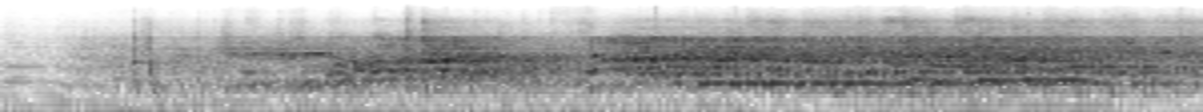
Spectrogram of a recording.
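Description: Loud shouting and cheering after a won point in a badminton match, including a player's celebratory yells, building about a second in, loudest through the middle and fading near the end.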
